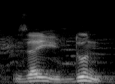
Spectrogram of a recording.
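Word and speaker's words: زیدٌ: کہا جاتا ہے۔ جیسے زیدن، یہاں پہ زیدن جو آخر میں دال میں جو ہے تنوین ہے۔ وضاحت کر رہے ہیں، زیدن کا تلفظ یوں ہے زیدن، یعنی آخر میں نون ساکن ہے اور اس کے آخر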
